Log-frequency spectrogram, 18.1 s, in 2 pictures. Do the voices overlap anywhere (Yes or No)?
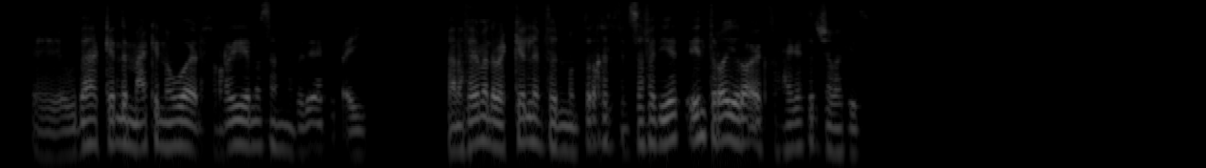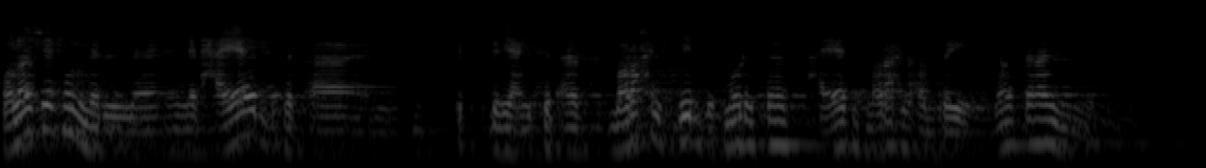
No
